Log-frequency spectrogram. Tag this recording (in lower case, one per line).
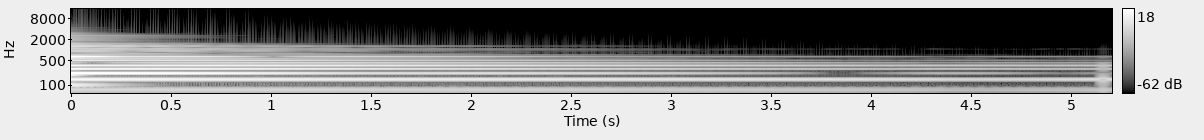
musical instrument
guitar
acoustic guitar
plucked string instrument
music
